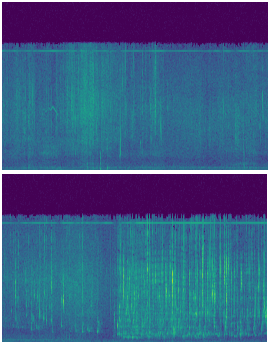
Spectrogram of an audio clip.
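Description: Water splashing as a face is washed in a basin: continuous trickling and light splashing that swells into a louder, brighter rush near the end. No voices.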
